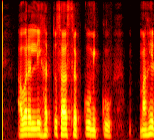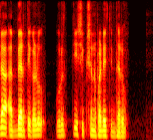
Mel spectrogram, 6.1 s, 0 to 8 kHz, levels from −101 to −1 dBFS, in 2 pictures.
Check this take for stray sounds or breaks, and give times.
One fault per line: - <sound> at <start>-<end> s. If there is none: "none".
none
